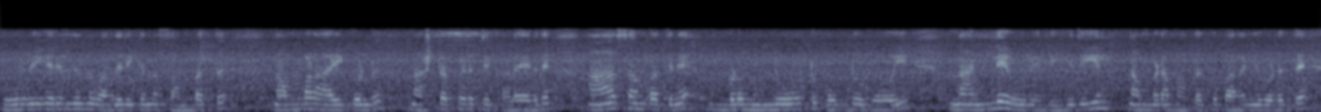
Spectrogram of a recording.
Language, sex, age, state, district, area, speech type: Malayalam, female, 45-60, Kerala, Kottayam, rural, spontaneous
